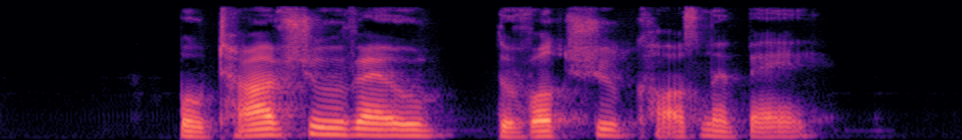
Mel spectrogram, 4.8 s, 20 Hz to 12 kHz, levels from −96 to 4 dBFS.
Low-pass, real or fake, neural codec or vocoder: 9.9 kHz; fake; autoencoder, 22.05 kHz, a latent of 192 numbers a frame, VITS, trained on one speaker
